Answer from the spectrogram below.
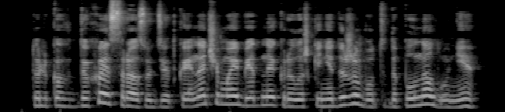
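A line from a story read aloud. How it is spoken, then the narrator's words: Grumbling. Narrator (Russian): проворчал Фрей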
